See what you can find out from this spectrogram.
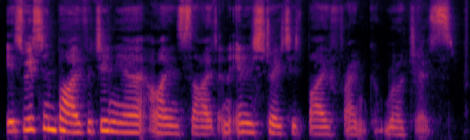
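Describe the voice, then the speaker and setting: A woman reading a children's storybook aloud like a primary teacher, expressively, with dramatic pauses and emphasis. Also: fairly high pitch, expressive, dark tone.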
